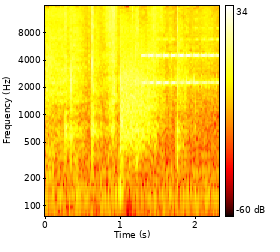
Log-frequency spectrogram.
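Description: A few light knocks as a moisture meter is set against the base of a kitchen cabinet, then its steady high beep starts about a second and a half in and holds, the meter signalling that the cabinet bottom is very wet.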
